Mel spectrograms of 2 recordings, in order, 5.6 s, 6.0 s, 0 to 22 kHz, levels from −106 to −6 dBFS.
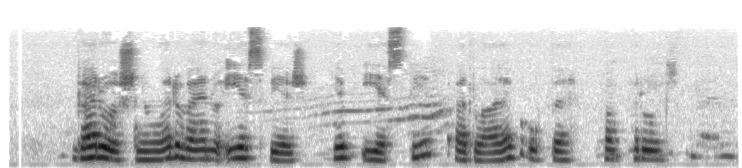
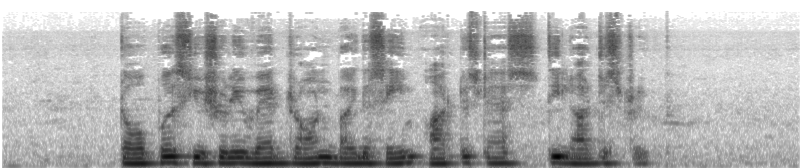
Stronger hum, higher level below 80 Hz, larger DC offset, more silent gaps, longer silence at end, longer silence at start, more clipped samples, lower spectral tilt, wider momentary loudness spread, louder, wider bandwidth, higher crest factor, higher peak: neither; second, -82 dBFS vs -56 dBFS; neither; neither; second, 0.05 s vs 1.15 s; second, 0.55 s vs 0.9 s; neither; about the same, -5.5 dB/octave vs -5.5 dB/octave; first, 13 LU vs 9 LU; second, -27 LUFS vs -22 LUFS; second, 11.5 kHz vs 16.5 kHz; about the same, 20 dB vs 18 dB; second, -8 dBFS vs -4 dBFS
